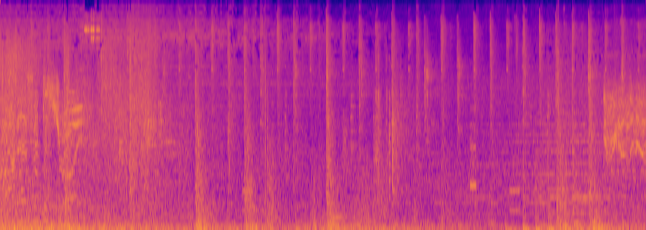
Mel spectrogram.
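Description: A ground target blows up in the Project Wingman flight combat game, with booming blasts and crackling impacts layered over a constant jet engine roar and dense action sound.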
